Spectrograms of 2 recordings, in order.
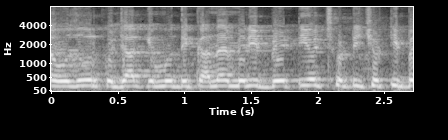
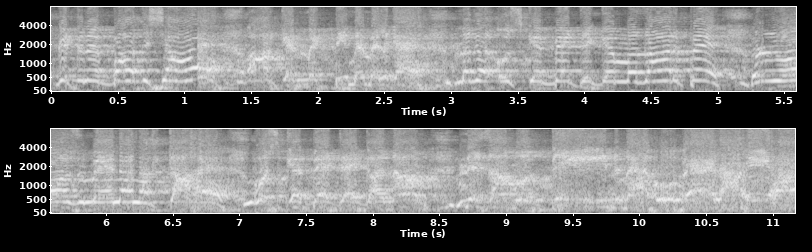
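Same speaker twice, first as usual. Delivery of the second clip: preaching at full force; 11 semitones higher than usual. Acted. Preacher to the gathering, crying out at full force. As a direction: pour it out to the crowd as a rising wail. Preacher's climax about the shrine.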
